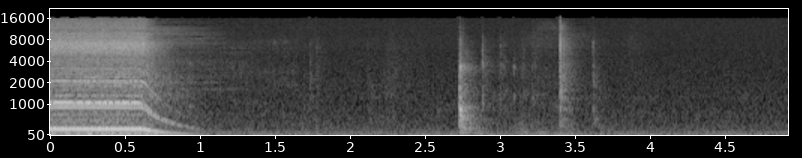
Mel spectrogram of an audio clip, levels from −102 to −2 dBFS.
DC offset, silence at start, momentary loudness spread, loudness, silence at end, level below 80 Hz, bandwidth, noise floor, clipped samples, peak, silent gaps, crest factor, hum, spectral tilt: under 0.1%; 0 s; 24 LU; -26 LUFS; 1.45 s; -48 dBFS; 16.5 kHz; -55 dBFS; under 0.1%; -12 dBFS; none; 20 dB; none; -2.5 dB/octave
